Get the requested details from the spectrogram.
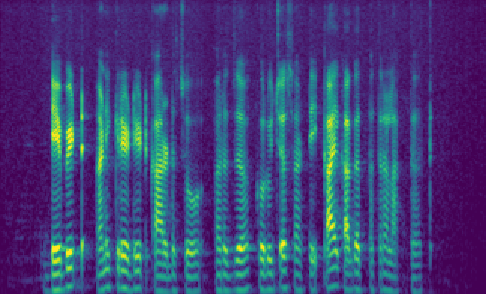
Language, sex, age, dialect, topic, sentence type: Marathi, female, 41-45, Southern Konkan, banking, question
